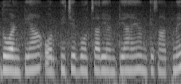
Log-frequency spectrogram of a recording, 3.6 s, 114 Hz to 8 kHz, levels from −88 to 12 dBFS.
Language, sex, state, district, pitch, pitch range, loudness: Hindi, female, Jharkhand, Sahebganj, 230 Hz, 225-235 Hz, -22 LUFS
